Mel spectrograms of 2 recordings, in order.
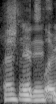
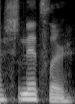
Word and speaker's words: Schnitzler: many people Miss name it's pretty simpl schnitzler yeah schnitzler schnitzler you can say it we can all say schnitzler a 1922 noela before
